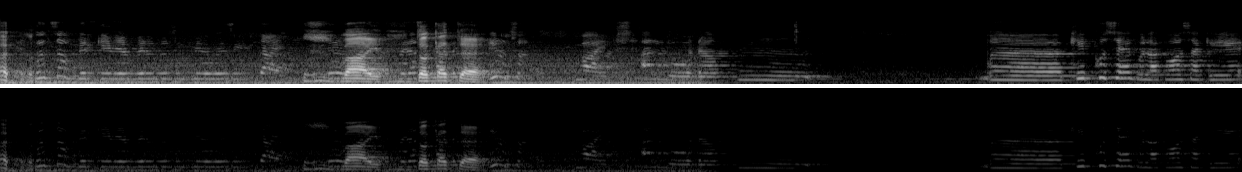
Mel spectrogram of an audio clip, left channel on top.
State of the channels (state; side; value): quieter; right; 23.0 dB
